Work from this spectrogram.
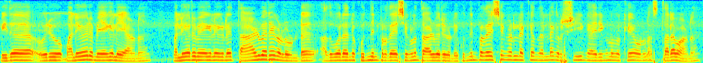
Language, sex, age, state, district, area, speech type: Malayalam, male, 45-60, Kerala, Thiruvananthapuram, urban, spontaneous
